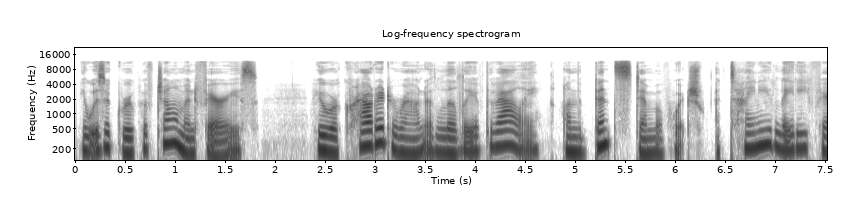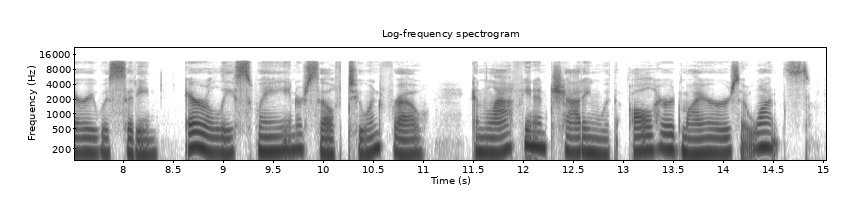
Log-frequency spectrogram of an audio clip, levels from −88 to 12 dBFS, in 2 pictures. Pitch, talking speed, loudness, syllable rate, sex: 180 Hz, 175 wpm, -19 LUFS, 4.8 syllables/s, female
